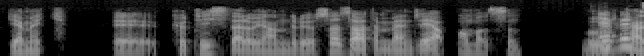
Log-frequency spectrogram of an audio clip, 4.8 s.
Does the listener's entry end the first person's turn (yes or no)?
no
